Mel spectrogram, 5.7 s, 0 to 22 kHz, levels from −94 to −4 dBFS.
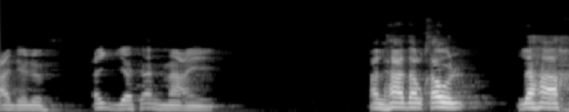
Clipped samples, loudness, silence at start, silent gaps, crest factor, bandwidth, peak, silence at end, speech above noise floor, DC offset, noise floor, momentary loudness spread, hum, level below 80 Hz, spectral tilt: under 0.1%; -26 LUFS; 0 s; none; 20 dB; 6.2 kHz; -8 dBFS; 0 s; over 65 dB; under 0.1%; under -90 dBFS; 17 LU; none; -72 dBFS; -8.5 dB/octave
